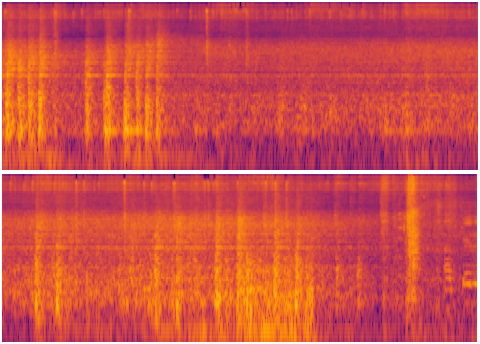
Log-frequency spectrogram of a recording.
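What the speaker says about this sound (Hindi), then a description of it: "गाड़ी पहुंच रही है हमारी शुजाबाद रेलवे स्टेशन" The Khyber Mail train pulling into Shujabad railway station, wheels clattering over rail joints in irregular clicks under a steady rumbling engine, close and moderately loud.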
